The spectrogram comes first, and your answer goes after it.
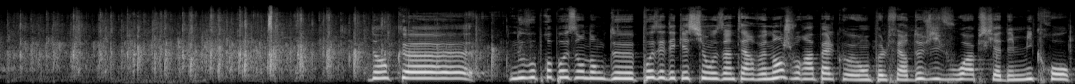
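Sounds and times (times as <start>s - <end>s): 
audience applause: 0.0s - 5.2s
speech: 3.7s - 10.7s.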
